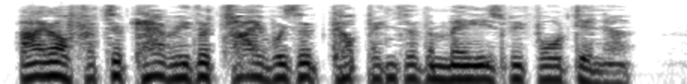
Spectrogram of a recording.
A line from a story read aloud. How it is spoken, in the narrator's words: whispered Barty Crouch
